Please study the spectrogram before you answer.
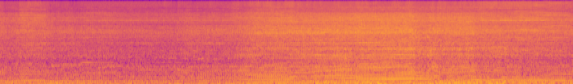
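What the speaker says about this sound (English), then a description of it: "I am revving the shit out of my bike for your viewing pleasure" A motorcycle engine revved hard outdoors, climbing from a steady idle rumble into sustained high revs with rising pitch, loud and close with no talk over it.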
